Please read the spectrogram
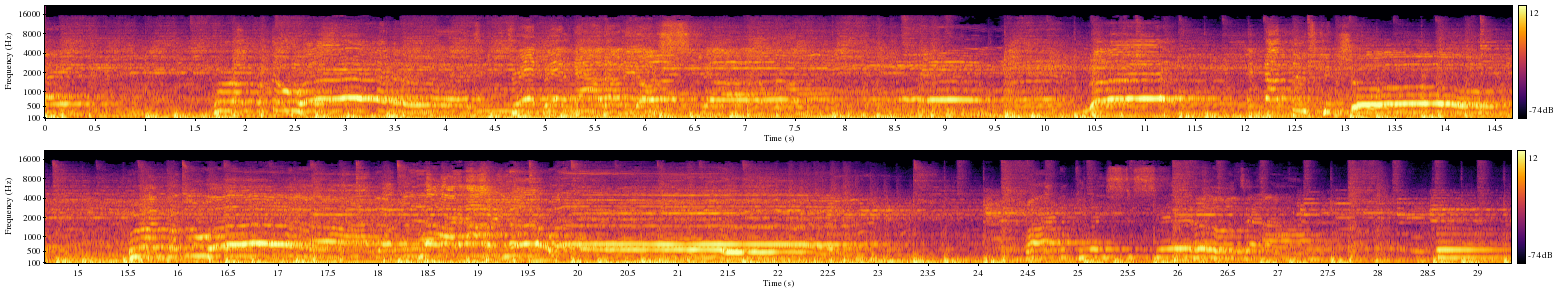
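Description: Live alternative rock band playing with sung vocals over electric guitar, electric bass, drums and keyboard, heard through a club's room sound.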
